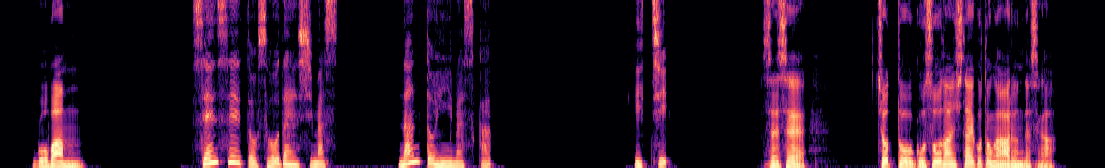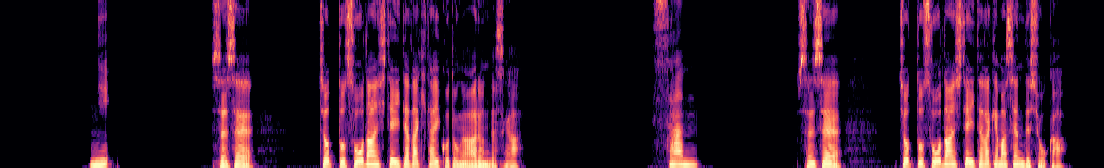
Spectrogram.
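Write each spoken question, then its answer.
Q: 先生と相談します。何と言いますか?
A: 1: 先生、ちょっとご相談したいことがあるんですが。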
